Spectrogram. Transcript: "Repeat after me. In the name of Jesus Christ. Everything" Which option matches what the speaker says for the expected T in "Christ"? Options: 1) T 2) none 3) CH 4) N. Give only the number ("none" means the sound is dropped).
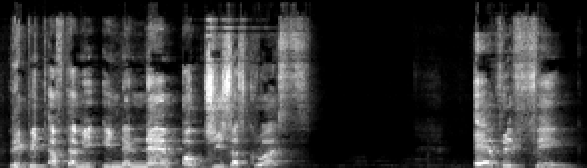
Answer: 1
